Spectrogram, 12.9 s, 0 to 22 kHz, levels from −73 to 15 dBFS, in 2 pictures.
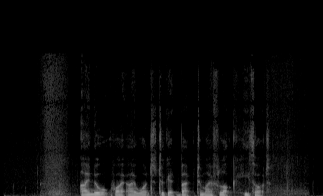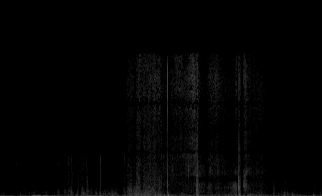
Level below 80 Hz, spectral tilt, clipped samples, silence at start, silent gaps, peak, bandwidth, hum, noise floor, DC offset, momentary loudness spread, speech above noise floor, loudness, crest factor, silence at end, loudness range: -54 dBFS; -6.5 dB/octave; under 0.1%; 0.1 s; none; -8 dBFS; 16 kHz; none; -60 dBFS; under 0.1%; 25 LU; 34 dB; -27 LUFS; 22 dB; 1.45 s; 22 LU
